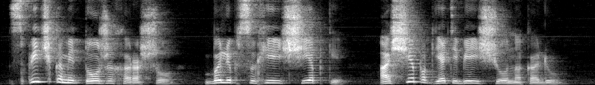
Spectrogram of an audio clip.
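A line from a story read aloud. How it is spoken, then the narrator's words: Calm. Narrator (Russian): Лёня спокойно сказал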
